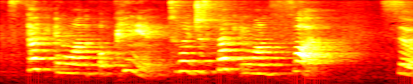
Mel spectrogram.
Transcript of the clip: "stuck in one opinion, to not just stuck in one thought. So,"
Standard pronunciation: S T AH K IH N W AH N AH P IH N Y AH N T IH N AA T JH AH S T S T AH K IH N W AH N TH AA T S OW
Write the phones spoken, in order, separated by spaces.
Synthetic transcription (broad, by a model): S T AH K IH N W AH N AH P IH N Y AH N T IH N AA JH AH S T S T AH K IH N W AH N S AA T S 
